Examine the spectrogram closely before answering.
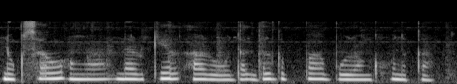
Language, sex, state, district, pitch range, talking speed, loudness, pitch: Garo, female, Meghalaya, West Garo Hills, 225-250 Hz, 90 wpm, -15 LUFS, 240 Hz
